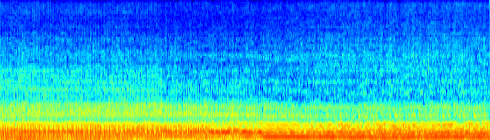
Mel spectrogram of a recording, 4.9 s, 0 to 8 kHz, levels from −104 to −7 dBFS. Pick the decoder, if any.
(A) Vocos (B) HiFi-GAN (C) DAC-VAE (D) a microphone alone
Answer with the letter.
A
